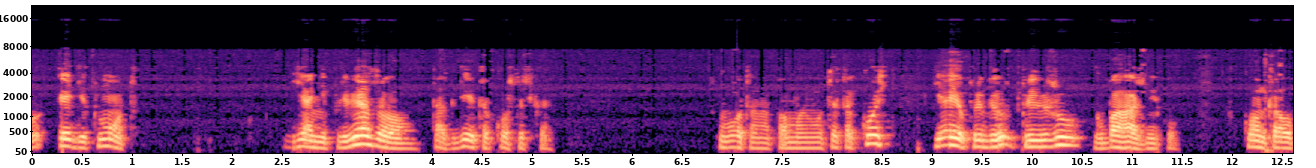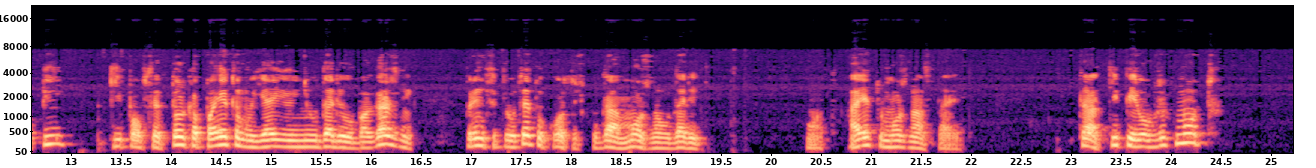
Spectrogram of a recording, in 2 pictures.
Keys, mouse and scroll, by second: 0.6-2.1 drag, 4.4 shift+middle click, 7.0 click, 9.9 shift+click, 12.4 ctrl+p, 15.3-16.8 drag, 17.5 click, 19.4 Delete, 23.0-24.0 drag.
